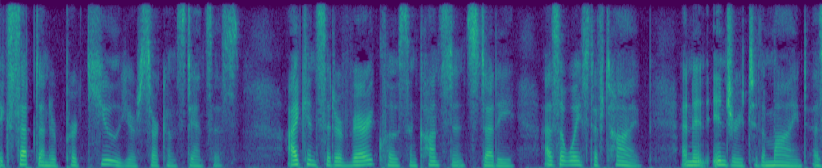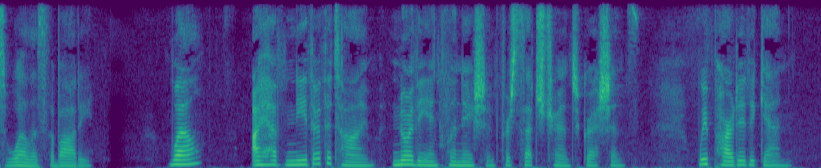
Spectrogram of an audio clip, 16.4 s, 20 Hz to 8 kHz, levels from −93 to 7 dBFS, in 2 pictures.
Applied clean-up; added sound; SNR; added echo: neural mask model Resemble Enhance denoiser.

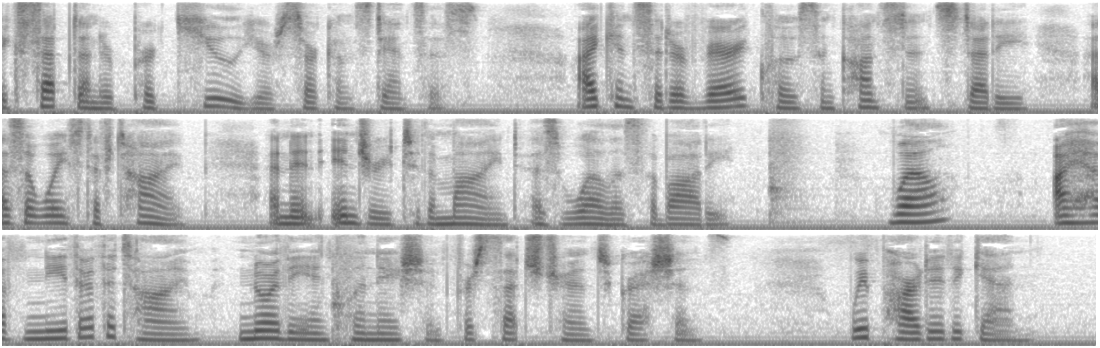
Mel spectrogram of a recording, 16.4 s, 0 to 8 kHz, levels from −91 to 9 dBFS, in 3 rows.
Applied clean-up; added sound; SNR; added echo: none; Snare drum; 17 dB; none.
